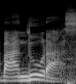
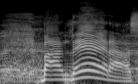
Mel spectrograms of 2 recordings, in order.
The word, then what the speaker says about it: banderas: Hispanic countries that we represent here with la banduras. Is that how you say it? I told you. Banderas.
